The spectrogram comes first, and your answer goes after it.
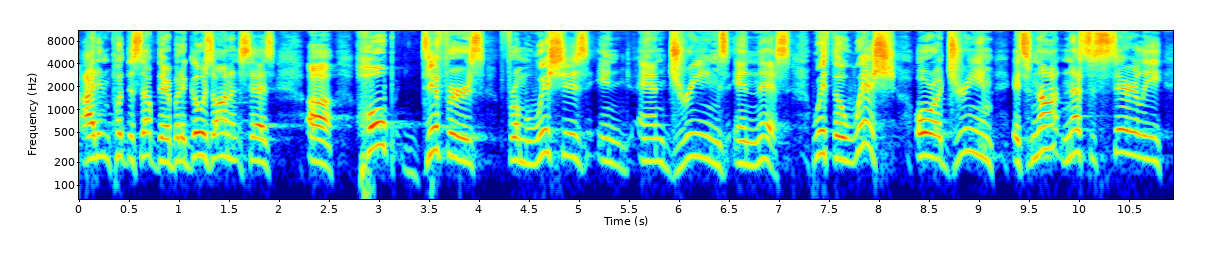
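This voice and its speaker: Male pastor, high voice, emphatic and repetitive sermon delivery. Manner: emphatic, repeats key lines for stress; swings between loud bursts and quiet asides.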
